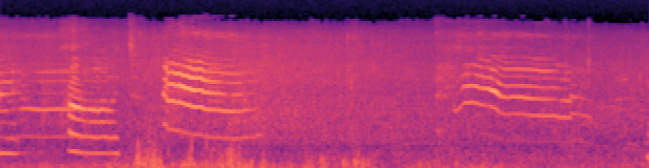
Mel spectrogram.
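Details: Cat meows near a mother cat and her two kittens. Several short descending meows come in quick succession, then a pause, then one longer meow, with a person speaking gently in the background.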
